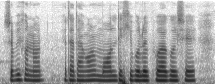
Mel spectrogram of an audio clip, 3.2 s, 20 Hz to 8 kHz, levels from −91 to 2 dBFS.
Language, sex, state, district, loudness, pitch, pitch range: Assamese, male, Assam, Sonitpur, -16 LUFS, 165 Hz, 160-170 Hz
